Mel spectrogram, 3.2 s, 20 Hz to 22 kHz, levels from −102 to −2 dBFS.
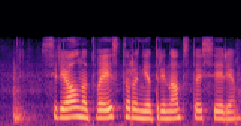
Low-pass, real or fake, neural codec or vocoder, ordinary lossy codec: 7.2 kHz; real; none; none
